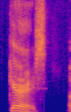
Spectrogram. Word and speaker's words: Gers: Gers.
